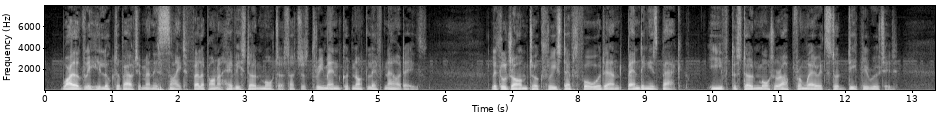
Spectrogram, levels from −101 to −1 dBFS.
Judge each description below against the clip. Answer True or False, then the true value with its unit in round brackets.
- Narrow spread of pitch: True (2.0 semitones)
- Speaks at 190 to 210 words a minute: True (195 wpm)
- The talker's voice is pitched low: True (90 Hz)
